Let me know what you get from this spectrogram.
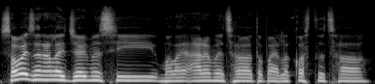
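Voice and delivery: quick, friendly greeting in Nepali to the audience; quick Nepali greeting to the people back home; speaking Nepali. Shown as a demonstration. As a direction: greet them warmly in your own language, at a brisk pace. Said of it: "Could you speak to the people out there in Nepalese?".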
